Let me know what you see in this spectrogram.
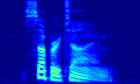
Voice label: "suppertime", en uk

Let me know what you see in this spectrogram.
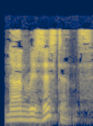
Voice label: "nonresistance", en uk

